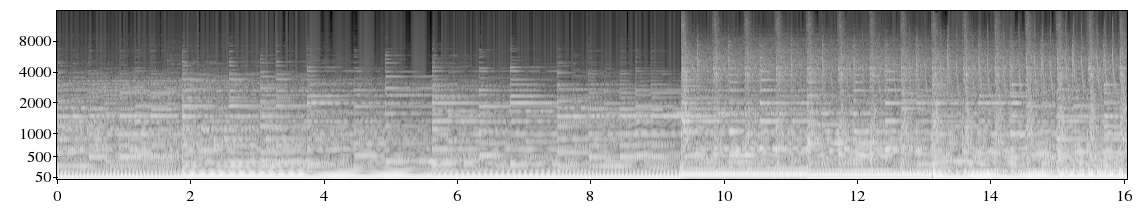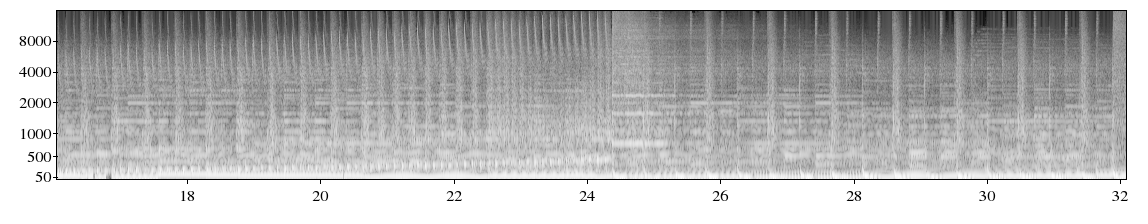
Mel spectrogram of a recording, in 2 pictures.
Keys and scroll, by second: 1.3-4.5 typing, 1.9 Return, 3.3 Return, 4.6 Return, 5.9 p, 16.6 F1, 17.0 ,, 17.9 ctrl+d, 18.0 Escape, 19.4 ., 24.6 F2, 27.8 p, 29.6 F1, 31.7 ctrl+d, 31.9 Escape.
